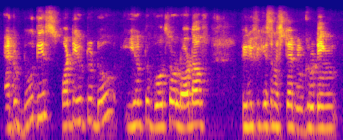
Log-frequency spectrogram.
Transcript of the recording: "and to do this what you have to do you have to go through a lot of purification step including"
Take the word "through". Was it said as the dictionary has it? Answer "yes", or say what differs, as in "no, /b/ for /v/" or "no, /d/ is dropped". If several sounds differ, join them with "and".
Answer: no, /t/ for /θ/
